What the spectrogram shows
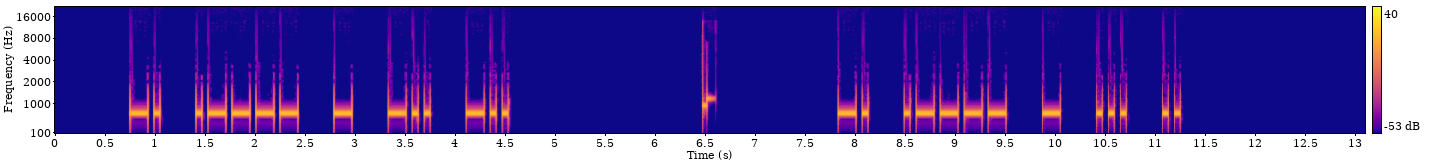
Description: Morse code, heard as a keyed tone, about 20 wpm, spaced as for 14 wpm, 700 Hz. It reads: N1TDD N1TSI
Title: 076 Lesson 13g - Letter L - Call Signs 20wpm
